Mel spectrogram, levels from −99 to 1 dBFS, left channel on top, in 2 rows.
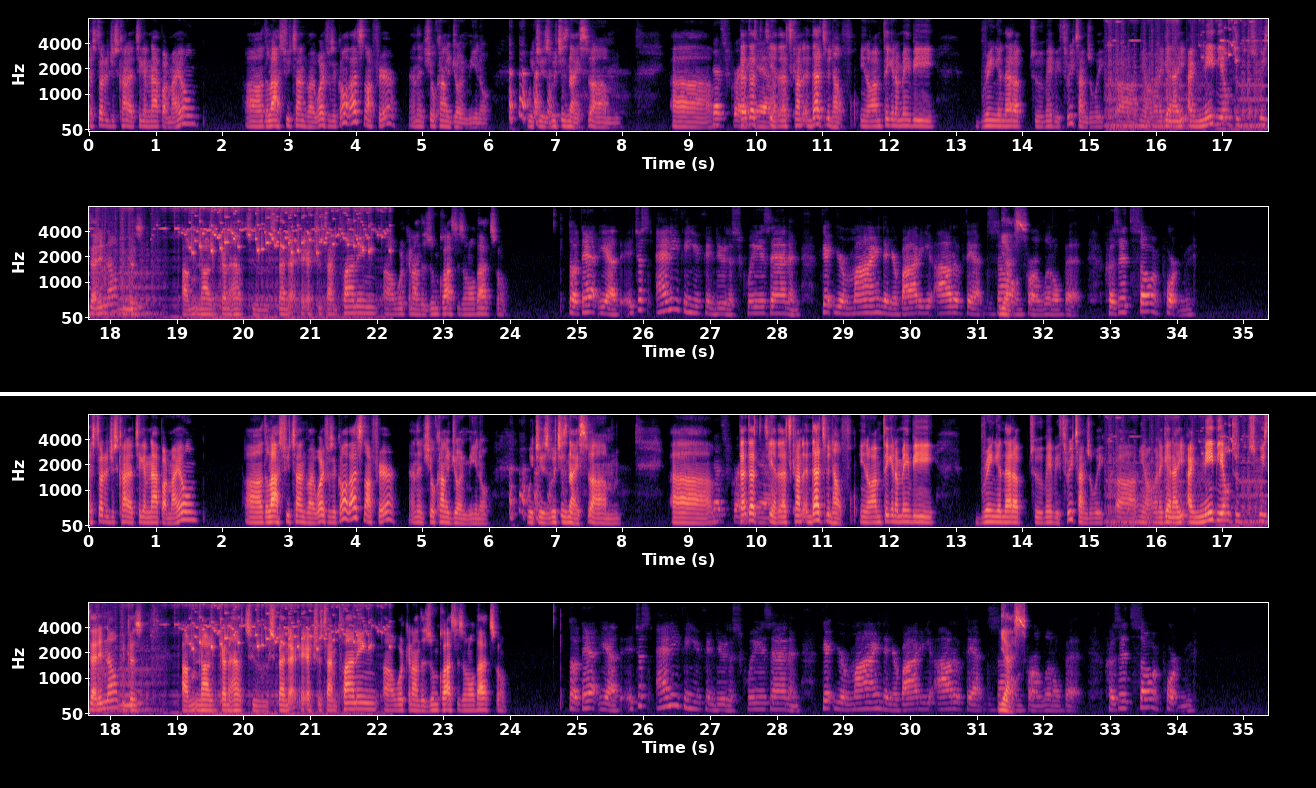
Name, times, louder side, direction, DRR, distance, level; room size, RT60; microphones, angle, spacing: voice 1, 0.0-1.6 2.3-6.0 6.6-8.0 8.4-9.4 9.8-12.7 13.4-18.7 19.1-23.9 31.3-31.7, right 9 dB, 80° right, 0.4 m, -29 dB
voice 2, 6.3-7.0 9.4-10.3 24.9-34.3, left 5 dB, 60° left, 0.8 m, -38 dB
sound 1, 15.2-22.2, equal, 5° left, 0.5 m, -34 dB
2.9 x 2.2 x 2.3 m
head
